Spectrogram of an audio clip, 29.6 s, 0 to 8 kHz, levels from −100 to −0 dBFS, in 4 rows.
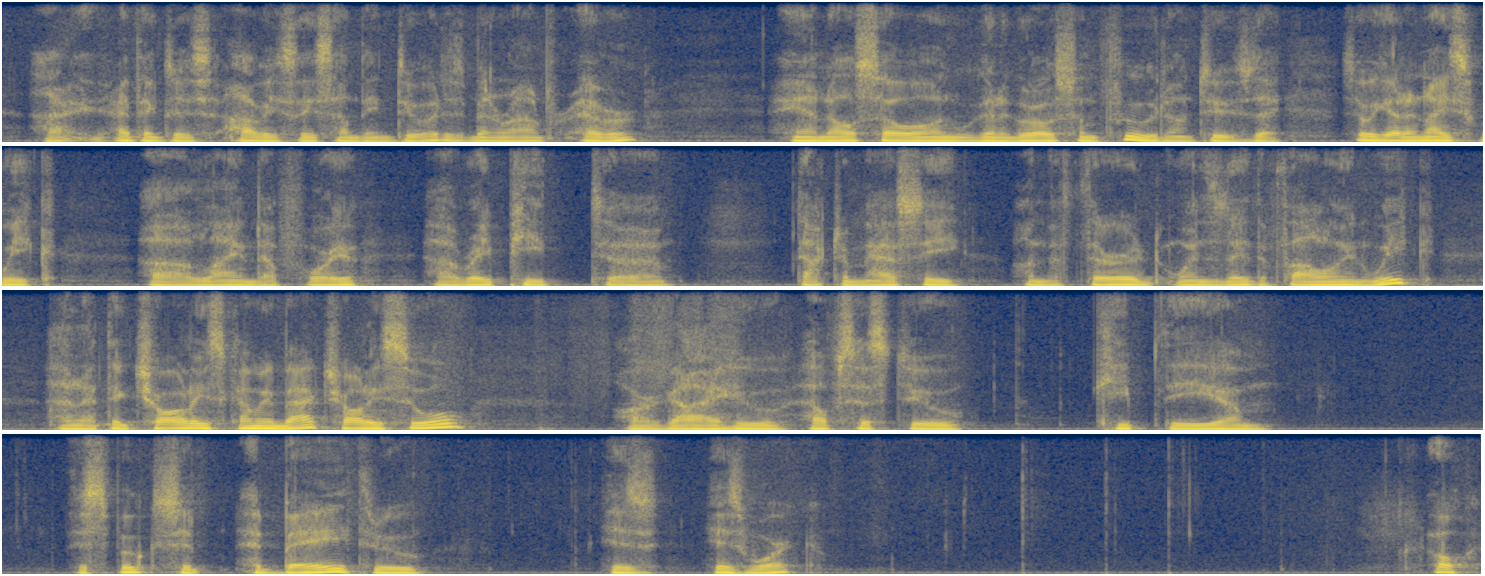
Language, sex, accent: English, male, American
